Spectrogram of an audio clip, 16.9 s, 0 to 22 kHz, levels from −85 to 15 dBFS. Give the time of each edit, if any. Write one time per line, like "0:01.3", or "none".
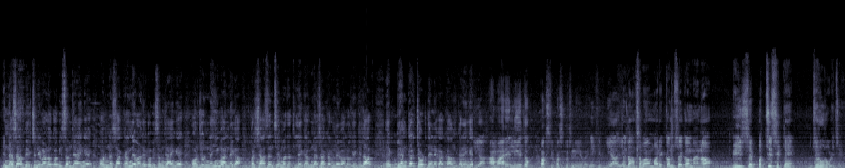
0:09.5
0:12.4

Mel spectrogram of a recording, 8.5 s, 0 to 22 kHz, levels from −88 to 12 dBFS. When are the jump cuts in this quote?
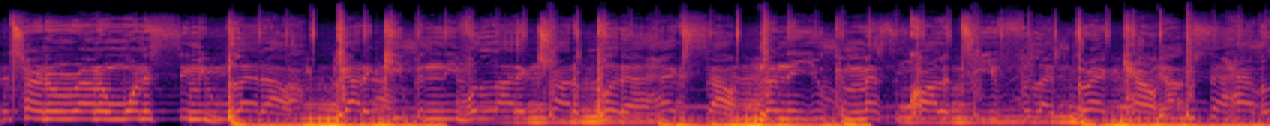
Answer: none

